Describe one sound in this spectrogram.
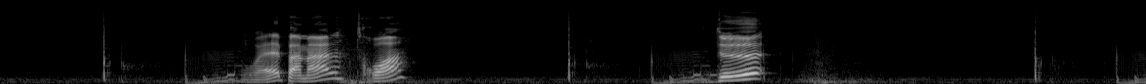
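A tennis ball is struck sharply with a racket.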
